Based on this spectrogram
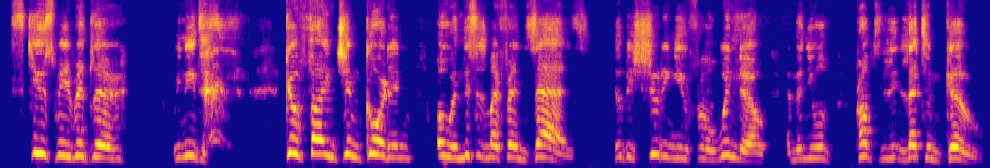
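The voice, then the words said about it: Imitates a TV character's voice. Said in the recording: “What is that voice? I don't think that was Penguin”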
